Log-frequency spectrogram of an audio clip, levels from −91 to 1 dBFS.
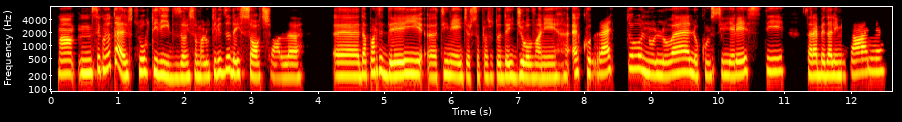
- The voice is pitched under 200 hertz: No, high, 215 Hz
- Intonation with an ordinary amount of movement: Yes, average, 3.2 semitones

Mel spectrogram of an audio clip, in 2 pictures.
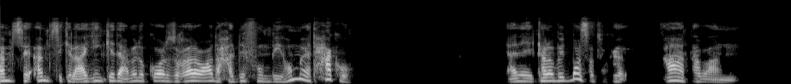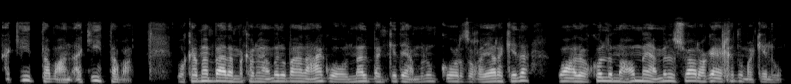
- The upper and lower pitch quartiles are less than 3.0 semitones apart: No, average, 3.3 semitones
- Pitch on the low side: No, medium, 145 Hz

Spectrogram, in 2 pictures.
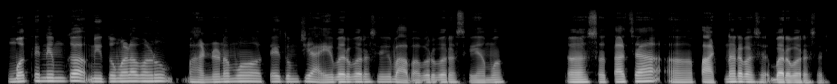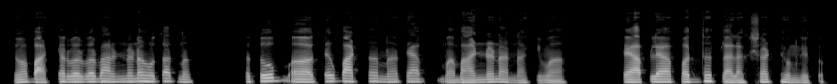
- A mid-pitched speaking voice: No, low, 120 Hz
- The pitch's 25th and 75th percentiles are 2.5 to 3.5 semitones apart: No, average, 3.9 semitones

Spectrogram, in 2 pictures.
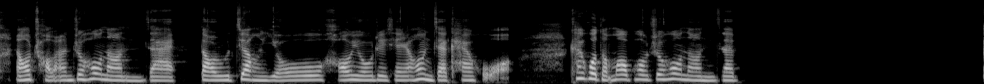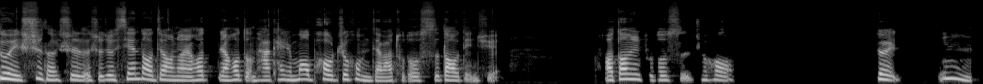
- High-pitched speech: Yes, high, 200 Hz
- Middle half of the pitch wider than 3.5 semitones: No, average, 2.7 semitones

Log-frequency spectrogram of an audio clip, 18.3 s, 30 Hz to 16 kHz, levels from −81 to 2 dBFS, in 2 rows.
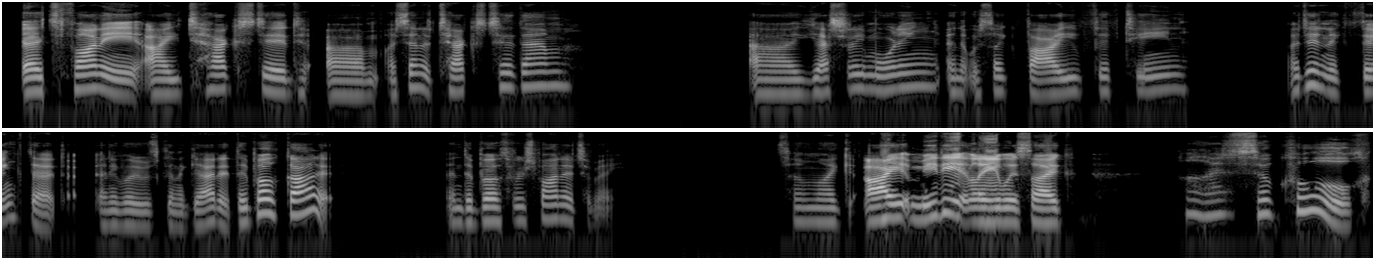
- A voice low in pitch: No, high, 190 Hz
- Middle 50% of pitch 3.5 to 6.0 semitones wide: Yes, average, 4.2 semitones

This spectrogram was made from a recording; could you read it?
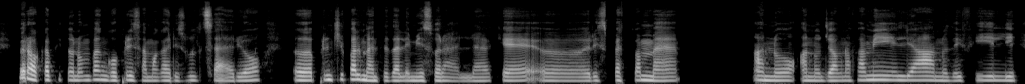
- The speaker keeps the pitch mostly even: Yes, narrow, 1.9 semitones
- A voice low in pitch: No, medium, 185 Hz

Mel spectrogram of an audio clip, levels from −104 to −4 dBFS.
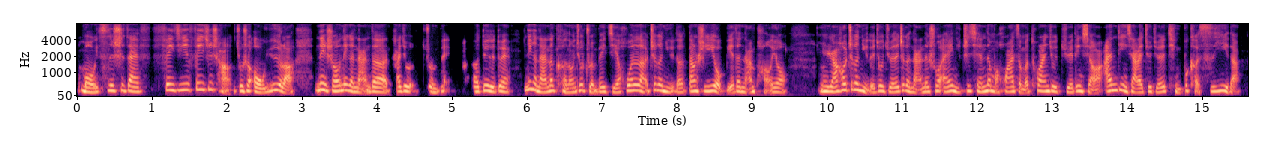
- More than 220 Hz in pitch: No, high, 215 Hz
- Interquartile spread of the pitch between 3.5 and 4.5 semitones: No, average, 2.8 semitones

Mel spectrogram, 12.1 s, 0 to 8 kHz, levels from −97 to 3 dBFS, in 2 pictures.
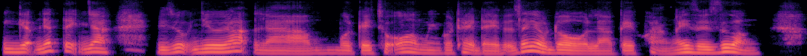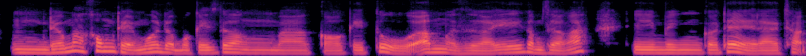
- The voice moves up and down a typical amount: Yes, average, 4.9 semitones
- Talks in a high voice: No, low, 120 Hz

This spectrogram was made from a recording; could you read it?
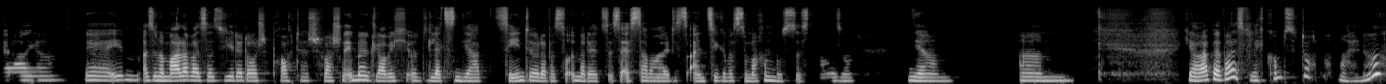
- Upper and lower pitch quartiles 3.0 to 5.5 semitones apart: No, narrow, 2.5 semitones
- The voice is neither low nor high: Yes, medium, 175 Hz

